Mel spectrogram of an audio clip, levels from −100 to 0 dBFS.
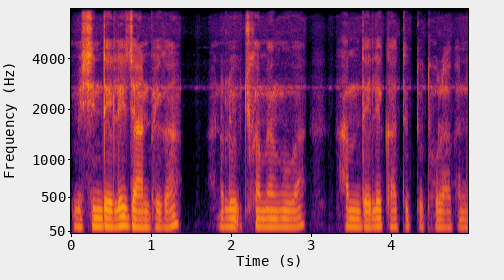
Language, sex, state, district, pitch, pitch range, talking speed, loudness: Wancho, male, Arunachal Pradesh, Longding, 110 Hz, 105-110 Hz, 240 wpm, -26 LUFS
